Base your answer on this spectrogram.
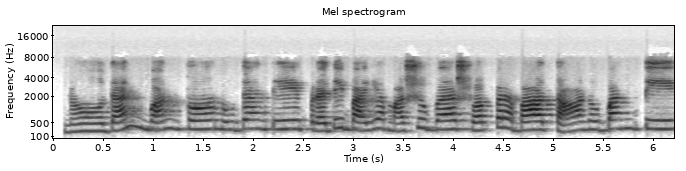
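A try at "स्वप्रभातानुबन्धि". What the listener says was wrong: பாத்தா இல்ல பாதானுபந்தி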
